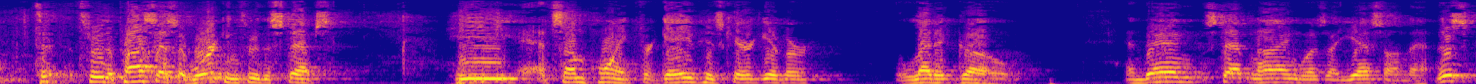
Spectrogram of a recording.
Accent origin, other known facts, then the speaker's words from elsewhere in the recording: Pueblo, Colorado, United States; I'm from Pueblo, Colorado.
